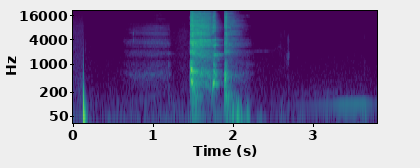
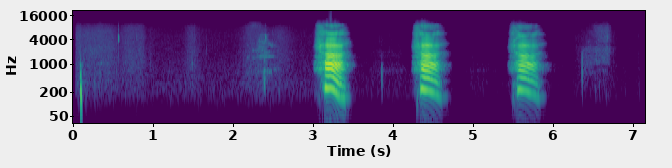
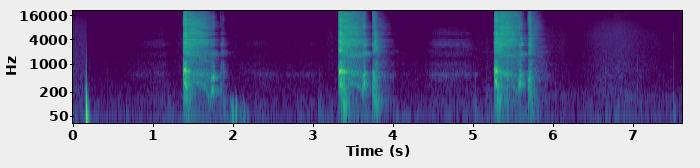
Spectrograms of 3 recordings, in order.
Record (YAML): cough_length: 3.8 s
cough_amplitude: 5547
cough_signal_mean_std_ratio: 0.25
exhalation_length: 7.2 s
exhalation_amplitude: 27153
exhalation_signal_mean_std_ratio: 0.21
three_cough_length: 7.6 s
three_cough_amplitude: 6969
three_cough_signal_mean_std_ratio: 0.28
survey_phase: alpha (2021-03-01 to 2021-08-12)
age: 45-64
gender: Female
wearing_mask: 'No'
symptom_headache: true
symptom_loss_of_taste: true
smoker_status: Ex-smoker
respiratory_condition_asthma: false
respiratory_condition_other: false
recruitment_source: Test and Trace
submission_delay: 1 day
covid_test_result: Positive
covid_test_method: LFT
